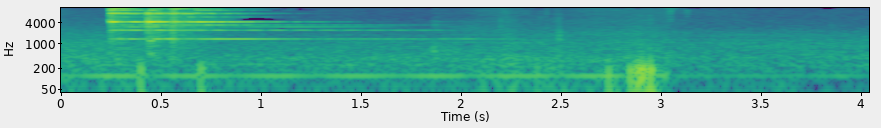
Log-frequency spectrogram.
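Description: Altar bell rung at the consecration of the host, a bright ring of several high tones that dies away over about two seconds. A steady low hum runs underneath, and there is a knock near the end.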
